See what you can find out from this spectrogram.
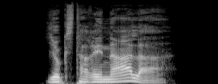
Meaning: inflection of juxtarenal: 1. strong/mixed nominative masculine singular 2. strong genitive/dative feminine singular 3. strong genitive plural
- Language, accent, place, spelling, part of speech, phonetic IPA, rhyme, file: German, Germany, Berlin, juxtarenaler, adjective, [ˌjʊkstaʁeˈnaːlɐ], -aːlɐ, De-juxtarenaler.ogg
